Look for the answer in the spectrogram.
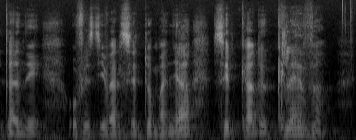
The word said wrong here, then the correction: Cléo: Comment ça se prononce ? – Cléo. – Ah oui, ça doit s'appeler Cléo.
